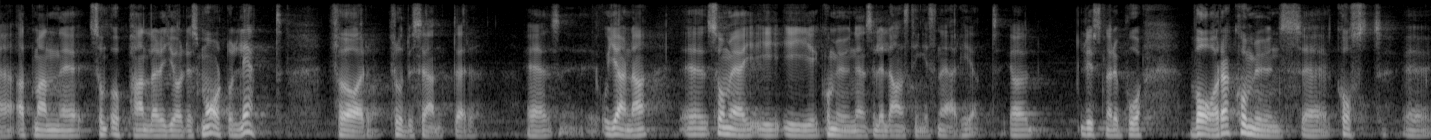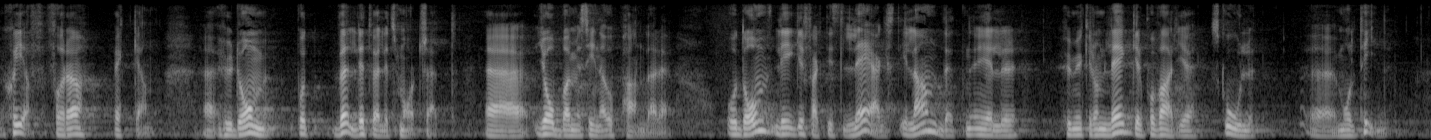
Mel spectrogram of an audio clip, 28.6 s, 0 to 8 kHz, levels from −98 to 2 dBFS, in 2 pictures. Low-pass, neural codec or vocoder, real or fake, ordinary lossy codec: 7.2 kHz; none; real; none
